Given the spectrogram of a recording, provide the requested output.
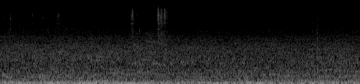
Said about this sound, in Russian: А на улице тем временем полилось, прямо серьезно полилось. Слышно даже из окна, как вот сейчас эти гудки машин стали чуть потише, пореже и слышно, как струи дождя хлещут.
